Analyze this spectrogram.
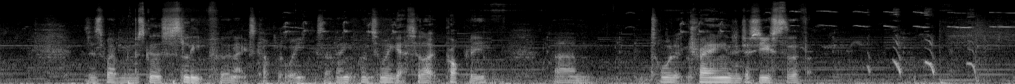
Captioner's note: River starts whining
